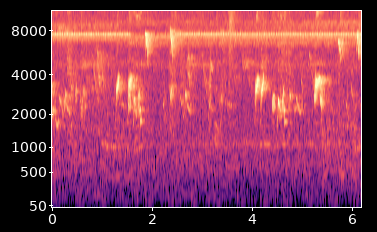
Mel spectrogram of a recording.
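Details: Red-whiskered bulbul acting as a decoy during a trapping session, 8 October 2017: two clusters of bright chirping warbles separated by a quieter pause, with a constant high whine behind.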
